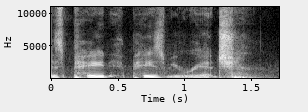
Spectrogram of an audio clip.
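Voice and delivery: muttered under breath. Voicing Cor after pulling out a chair: muttered under his breath. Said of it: "Cor says under his breath".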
